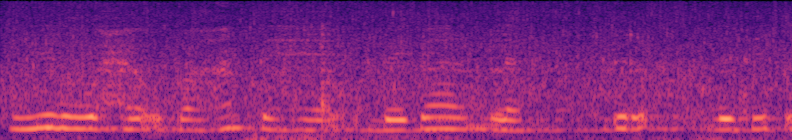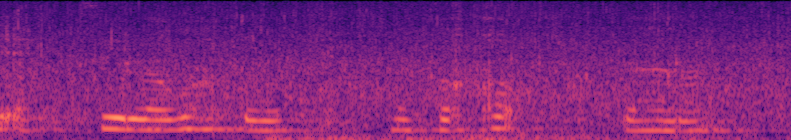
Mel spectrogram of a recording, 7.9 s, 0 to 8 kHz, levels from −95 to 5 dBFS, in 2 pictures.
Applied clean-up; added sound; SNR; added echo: none; Stream; 11 dB; reverberation time 1.2 s.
